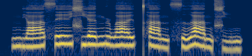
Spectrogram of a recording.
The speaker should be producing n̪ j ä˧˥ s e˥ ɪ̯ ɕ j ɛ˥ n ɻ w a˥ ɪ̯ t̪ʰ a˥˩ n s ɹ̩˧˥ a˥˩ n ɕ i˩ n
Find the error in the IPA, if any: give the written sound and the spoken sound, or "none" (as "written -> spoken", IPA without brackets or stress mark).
none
